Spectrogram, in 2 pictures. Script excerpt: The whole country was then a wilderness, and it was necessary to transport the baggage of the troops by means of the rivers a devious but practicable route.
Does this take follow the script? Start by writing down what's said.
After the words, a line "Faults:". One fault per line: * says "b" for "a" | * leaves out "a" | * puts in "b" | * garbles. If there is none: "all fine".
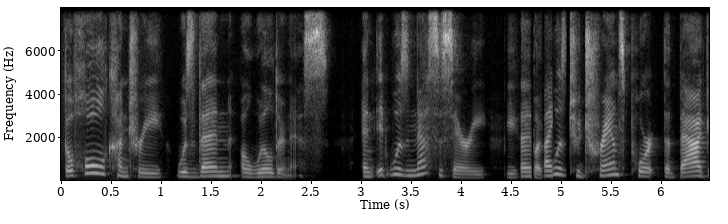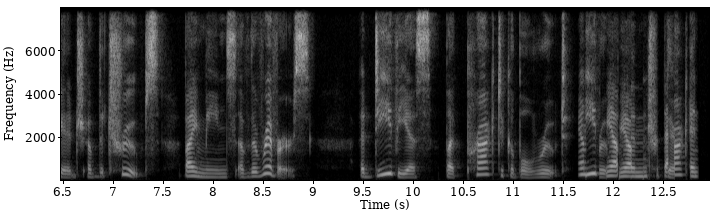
The whole country was then a wilderness, and it was necessary [garbled] to transport the baggage of the troops by means of the rivers a devious but practicable route. [garbled]
Faults:
* garbles
* garbles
